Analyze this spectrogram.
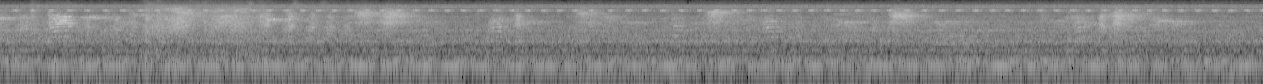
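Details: Caged zebra finches, parents feeding three juveniles and three newly hatched chicks in a big cage; short stacked chirps come in scattered bursts, loudest early on, over a constant low mechanical hum.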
